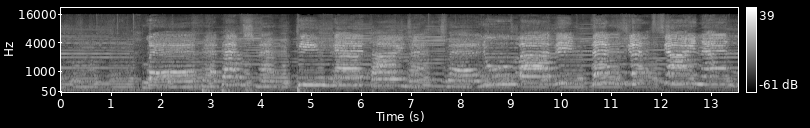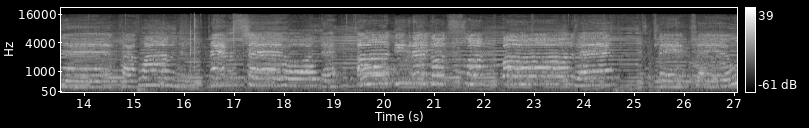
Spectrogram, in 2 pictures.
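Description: Children singing a song together with instrumental accompaniment, one girl's voice carried by a microphone. The accompaniment plays alone briefly, and the voices come in about two seconds in.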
